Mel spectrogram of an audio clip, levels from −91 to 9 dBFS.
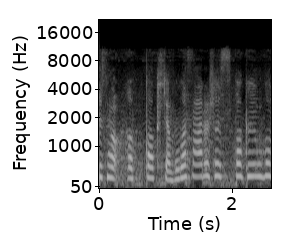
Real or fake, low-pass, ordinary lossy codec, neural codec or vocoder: fake; 10.8 kHz; Opus, 32 kbps; codec, 44.1 kHz, 1.7 kbps, Pupu-Codec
